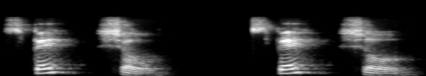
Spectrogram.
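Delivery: special broken into spe, pause, shal; two syllables. Shown as a demonstration. Teacher repeating English syllable division, two separate syllables. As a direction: say special slowly in two beats, no E before it. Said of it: "solamente dos sílabas".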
